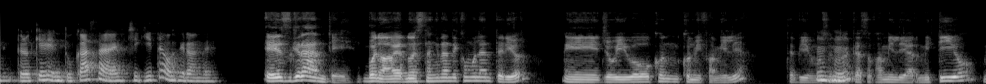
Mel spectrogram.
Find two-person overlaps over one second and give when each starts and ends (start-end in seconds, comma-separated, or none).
none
